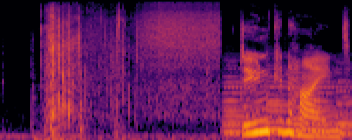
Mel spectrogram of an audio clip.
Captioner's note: cardboard tearing; paper crinkling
